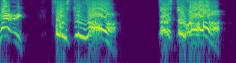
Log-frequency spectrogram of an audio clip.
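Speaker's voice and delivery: angry bellow, very loud, very high, shrill, drawn-out. Acting out how one might yell angrily at the Dovahkiin: yelling at the Dovahkiin. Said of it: "Just look at him and go".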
